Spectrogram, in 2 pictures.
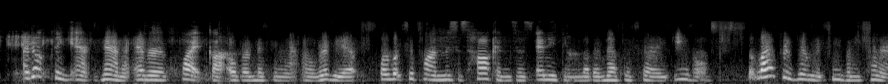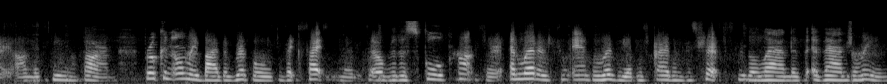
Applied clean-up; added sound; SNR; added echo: neural separator model SepFormer DNS4.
